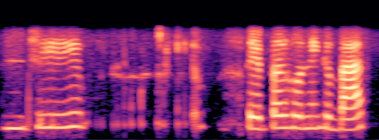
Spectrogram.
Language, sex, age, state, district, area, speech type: Hindi, female, 30-45, Uttar Pradesh, Chandauli, rural, conversation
